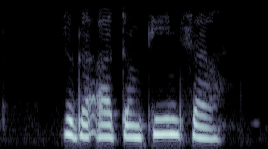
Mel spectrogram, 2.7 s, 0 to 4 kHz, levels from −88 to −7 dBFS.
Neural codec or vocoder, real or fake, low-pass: codec, 16 kHz, 6 kbps, DAC; fake; 3.6 kHz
